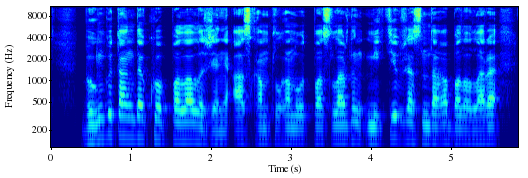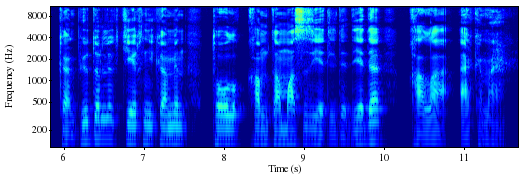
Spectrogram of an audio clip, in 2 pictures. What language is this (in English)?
Kazakh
